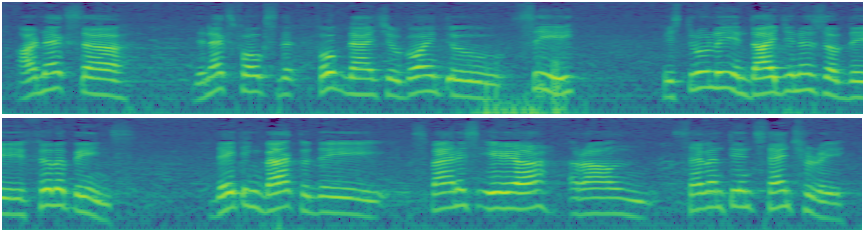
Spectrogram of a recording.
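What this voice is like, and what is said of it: Filipino-accented English. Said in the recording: “my quaint Philippine accent”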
